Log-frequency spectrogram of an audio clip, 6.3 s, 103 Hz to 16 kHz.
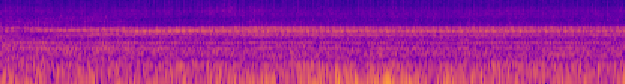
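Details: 2000 Ford Taurus 3.0L 24-valve V6 at idle with a steady high whine riding over a busy, uneven clatter; weird noise of unidentified cause.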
